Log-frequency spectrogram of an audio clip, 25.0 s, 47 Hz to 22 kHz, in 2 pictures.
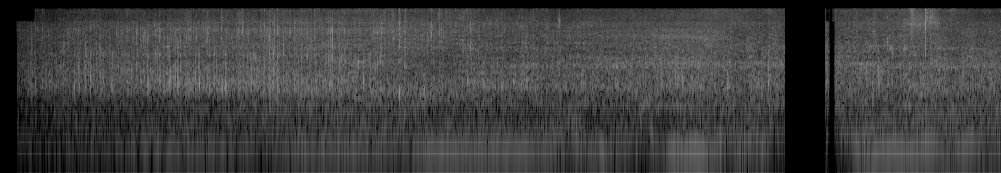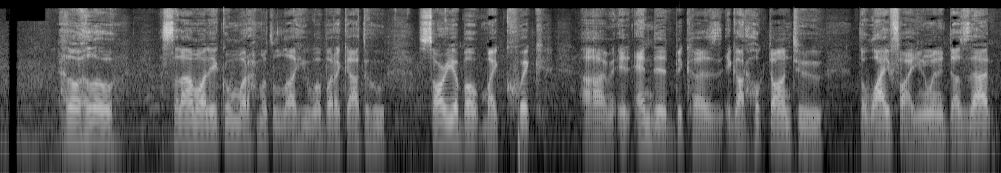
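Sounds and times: faint traffic noise: 0.2 - 9.8, 10.4 - 25.0.

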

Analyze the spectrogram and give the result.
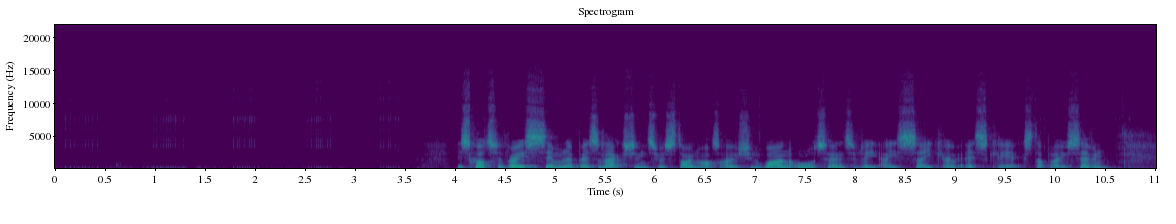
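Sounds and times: watch bezel ratchet clicks: 0.1 - 3.6.

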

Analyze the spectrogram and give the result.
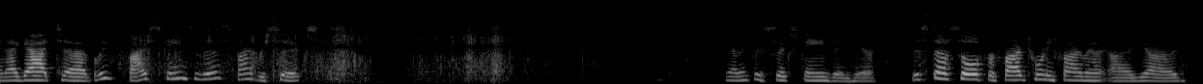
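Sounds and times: bag crinkling: 1.0 - 6.1.

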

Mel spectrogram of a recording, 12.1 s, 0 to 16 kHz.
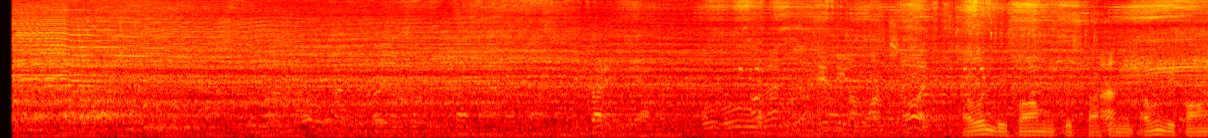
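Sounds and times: electric model aircraft motors whining: 0.2 - 12.0.

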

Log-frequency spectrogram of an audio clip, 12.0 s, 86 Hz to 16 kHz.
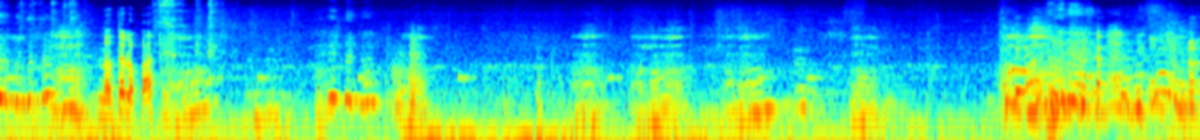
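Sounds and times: background music: 0.0 - 12.0
indistinct voices: 0.0 - 12.0.

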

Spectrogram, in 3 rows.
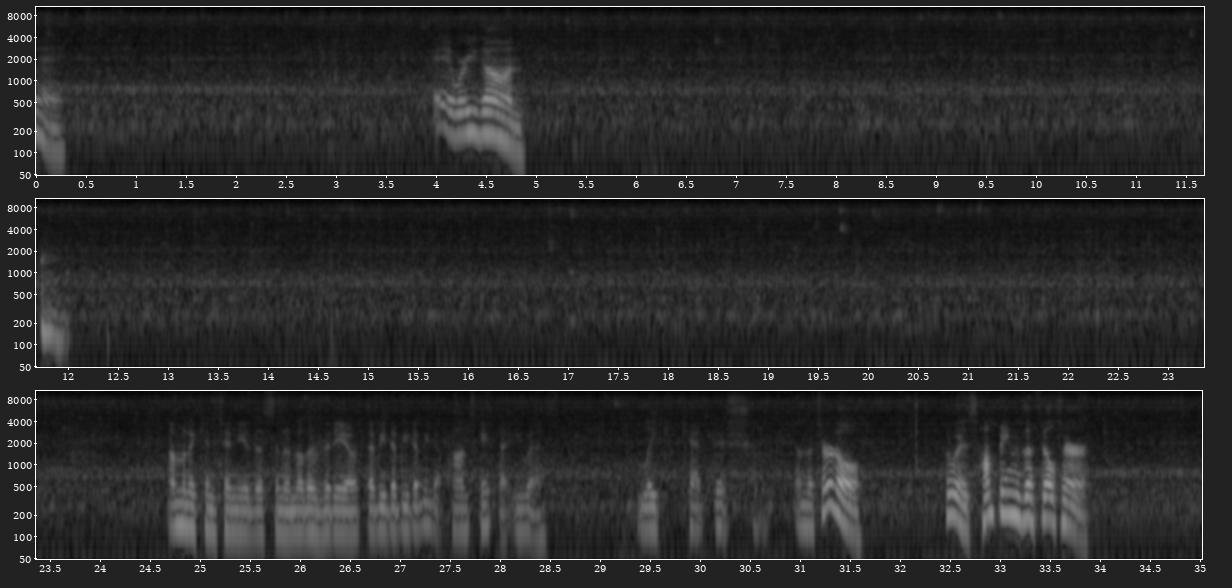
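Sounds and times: aquarium filter water rushing: 0.0 - 35.0.

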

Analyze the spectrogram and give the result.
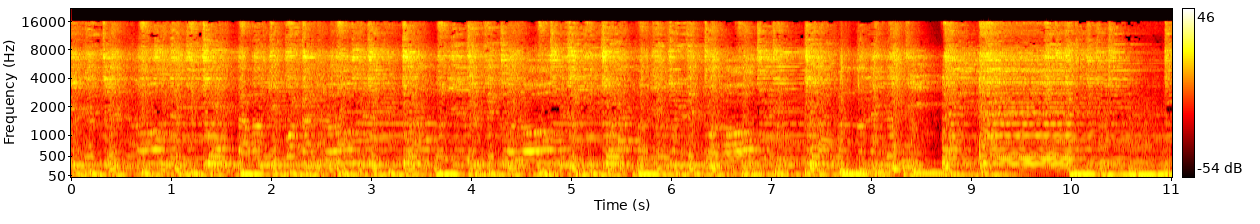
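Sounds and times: drum kit: 0.0 - 11.0
electric bass: 0.0 - 11.0
electric guitar: 0.0 - 11.0.

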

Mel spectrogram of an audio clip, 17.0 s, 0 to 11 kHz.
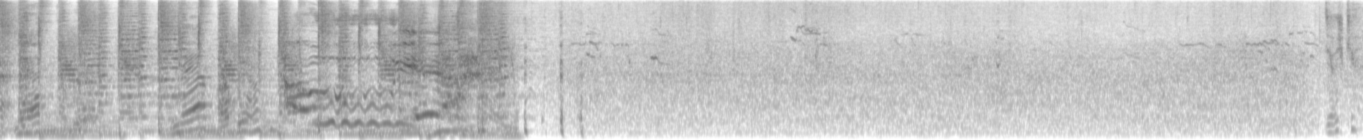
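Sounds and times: outdoor background noise: 2.8 - 17.0
faint bird chirps: 6.9 - 8.5, 9.8 - 10.5, 11.1 - 13.2, 14.0 - 17.0.

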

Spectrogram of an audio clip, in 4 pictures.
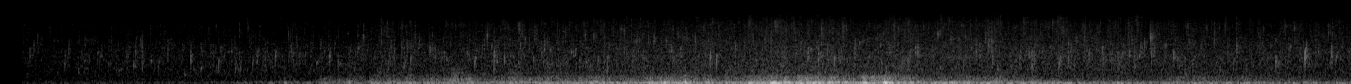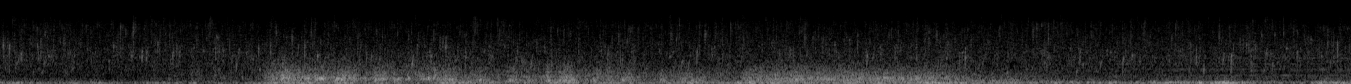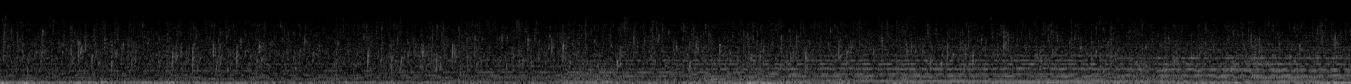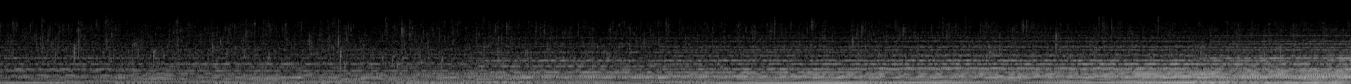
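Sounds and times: steady rain: 0.2 - 54.0
rolling thunder: 3.3 - 12.8, 16.1 - 28.7.

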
